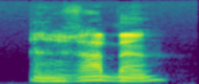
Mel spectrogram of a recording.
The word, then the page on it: rabbin: /ʁa.bɛ̃/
